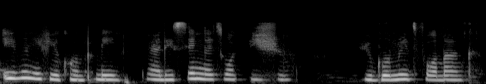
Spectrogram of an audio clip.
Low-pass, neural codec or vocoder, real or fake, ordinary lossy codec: 7.2 kHz; codec, 16 kHz, 1 kbps, X-Codec, HuBERT features, trained on general audio; fake; none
